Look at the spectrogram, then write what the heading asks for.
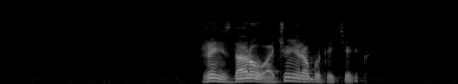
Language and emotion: Russian, neutral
